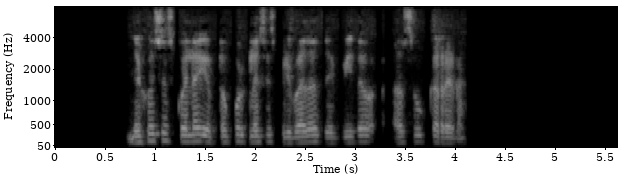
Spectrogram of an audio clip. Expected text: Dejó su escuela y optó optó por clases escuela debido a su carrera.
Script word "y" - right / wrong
right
